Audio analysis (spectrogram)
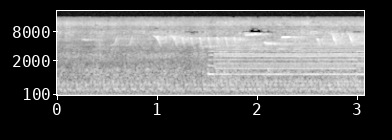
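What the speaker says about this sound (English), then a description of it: "Birds." Birds chirp faintly in the ambient soundscape of a Taurus Mountains, Turkey route in a train simulator game, with sparse high calls over a steady, quiet background hum.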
